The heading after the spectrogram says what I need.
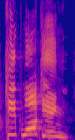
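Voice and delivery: very high, drawn-out holler; stretched, high-pitched acted urging; urging shout. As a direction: yell it slowly to a straggling friend. Urging a drunk friend home at night.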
